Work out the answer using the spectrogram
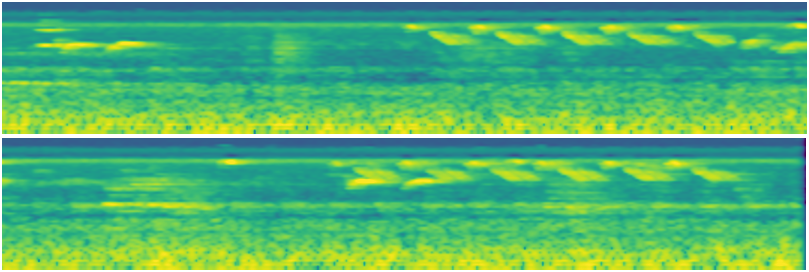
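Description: Wild birds singing: two runs of quick descending whistled notes, about four a second, one a couple of seconds in and another near the end, with a few short chirps, over a steady low outdoor background noise.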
